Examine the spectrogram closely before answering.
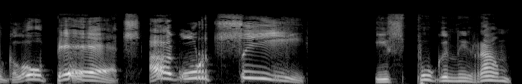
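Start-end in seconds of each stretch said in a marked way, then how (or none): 0.0-3.1 very high, drawn-out cries; stamping, angry shouting. A narrator's reading. Snake charmer stamping his feet at the boy, furious shout. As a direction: wail each word in a towering tantrum. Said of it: "топал ногами и кричал".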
